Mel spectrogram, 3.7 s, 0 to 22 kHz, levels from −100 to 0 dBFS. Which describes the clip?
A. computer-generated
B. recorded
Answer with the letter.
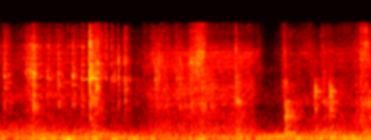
B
